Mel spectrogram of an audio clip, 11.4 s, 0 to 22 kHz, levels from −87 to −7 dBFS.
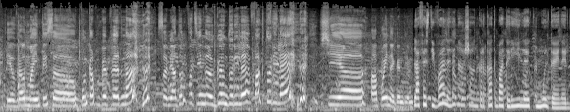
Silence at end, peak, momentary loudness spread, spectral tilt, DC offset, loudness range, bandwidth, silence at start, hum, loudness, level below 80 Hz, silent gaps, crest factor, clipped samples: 0 s; -2 dBFS; 6 LU; -3 dB/octave; under 0.1%; 3 LU; over 20 kHz; 0 s; none; -16 LUFS; -52 dBFS; none; 14 dB; under 0.1%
